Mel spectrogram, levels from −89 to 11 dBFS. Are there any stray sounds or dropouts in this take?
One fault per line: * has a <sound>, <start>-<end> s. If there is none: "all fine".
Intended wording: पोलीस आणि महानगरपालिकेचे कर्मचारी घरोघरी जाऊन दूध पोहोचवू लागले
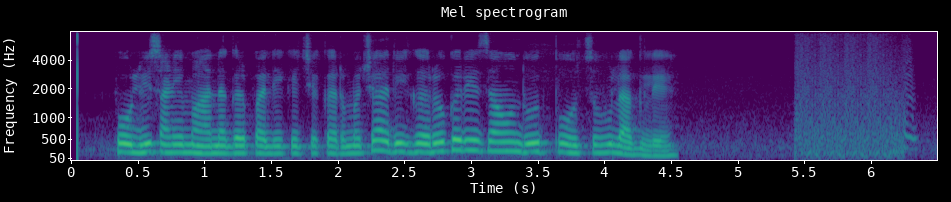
* has a cough, 5.4-6.4 s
